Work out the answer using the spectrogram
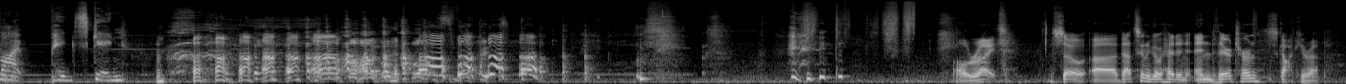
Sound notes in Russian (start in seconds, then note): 3.3 смех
